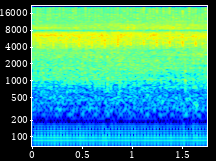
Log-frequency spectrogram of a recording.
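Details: 1998 Mercury Mystique (Contour) 2.0 with 5-speed, 143,593 miles, rusty, at a salvage yard: steady, even idle, a light regular patter under a strong hiss, no knocks or misses.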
